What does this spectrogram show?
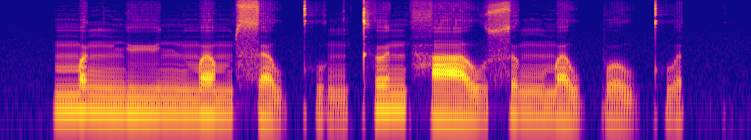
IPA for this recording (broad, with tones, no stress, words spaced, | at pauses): mɐ˧ŋn̪yː˨nmɐ˨m sɐ˨˩wkʷʰɐ˨˩ŋt̪ʰɵ˥nhaː˨w sʊ˧ŋmɐ˨w po˨˩wkʷʰɐ˧t̚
